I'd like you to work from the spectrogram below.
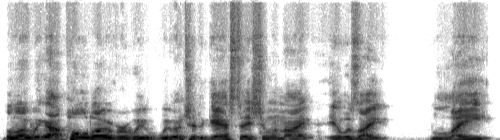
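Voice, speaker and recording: A man's voice: on the high side, moderate pace. A man, an event announcer guesting on a podcast, telling a story in a folksy way and addressing listeners as y'all. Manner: folksy, talks to the audience as y'all. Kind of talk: casual storytelling.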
